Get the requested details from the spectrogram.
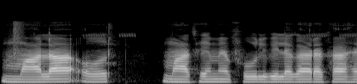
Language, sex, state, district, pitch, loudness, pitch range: Hindi, male, Jharkhand, Deoghar, 125 Hz, -19 LUFS, 120-125 Hz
